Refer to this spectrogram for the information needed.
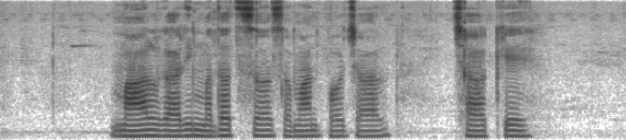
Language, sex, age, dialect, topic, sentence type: Magahi, male, 25-30, Northeastern/Surjapuri, banking, statement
